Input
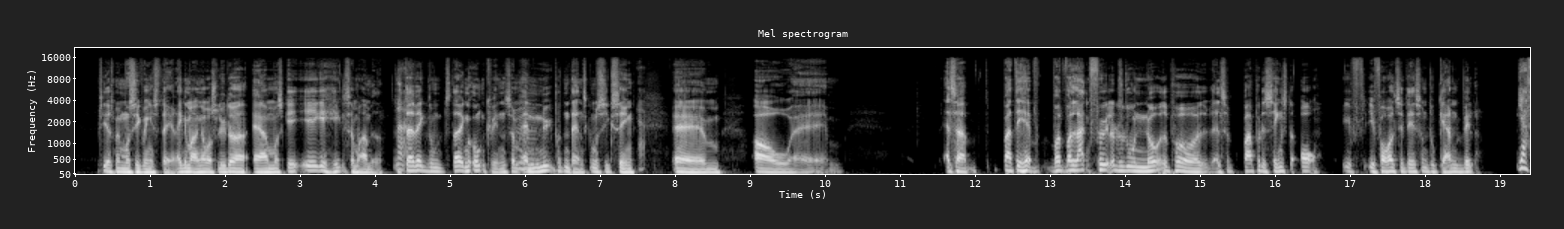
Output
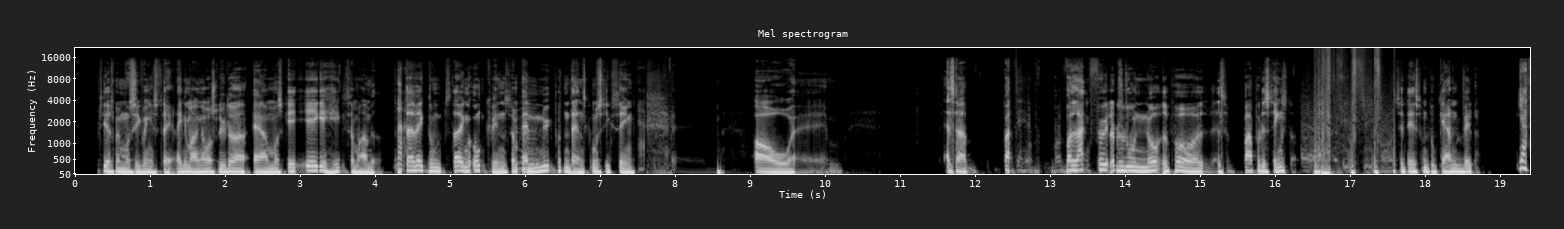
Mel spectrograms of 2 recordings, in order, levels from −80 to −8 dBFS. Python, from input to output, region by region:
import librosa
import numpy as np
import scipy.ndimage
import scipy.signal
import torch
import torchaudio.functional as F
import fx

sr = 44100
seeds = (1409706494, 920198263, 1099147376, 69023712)

y = fx.chain(x, sr, fx.gate_flip(shuts_db=-15.0, range_db=-31),
    fx.pre_swell(db_per_s=39.0), at=(7.53, 8.56))
y = fx.chain(y, sr, fx.lower_of_two(delay_ms=9.0),
    fx.level_steps(step_db=14), at=(12.44, 13.14))
y = fx.chain(y, sr, fx.clip_1bit(),
    fx.band_widen(depth_pct=100), at=(16.34, 17.6))
y = fx.peak_eq(y, sr, hz=81.0, db=7.0, octaves=1.7)
y = fx.level_steps(y, sr, step_db=21)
